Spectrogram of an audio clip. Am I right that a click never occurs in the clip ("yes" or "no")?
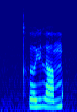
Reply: yes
